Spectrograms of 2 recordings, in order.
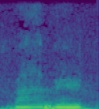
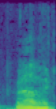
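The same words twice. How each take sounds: First: The voice is put on high and girlish. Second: The voice is kept low and deep. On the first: "I'll do the girl voice" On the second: "I kept it real deep"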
